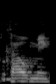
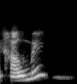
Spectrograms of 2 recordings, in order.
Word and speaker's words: Jaume: una cosa, perdón, ¿cómo se pronuncia su nombre en catalán, Jaume o No, Jaume? no sé si es Jaume o Jaumé, porque creo que hay como un acentito raro en el catalán.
